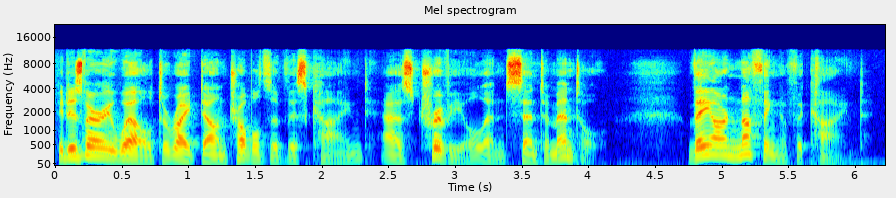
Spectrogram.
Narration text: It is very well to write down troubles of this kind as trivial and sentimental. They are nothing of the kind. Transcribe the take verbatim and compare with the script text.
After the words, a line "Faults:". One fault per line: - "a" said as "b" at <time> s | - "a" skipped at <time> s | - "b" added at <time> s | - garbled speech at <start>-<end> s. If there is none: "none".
It is very well to write down troubles of this kind as trivial and sentimental. They are nothing of the kind.
Faults:
none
